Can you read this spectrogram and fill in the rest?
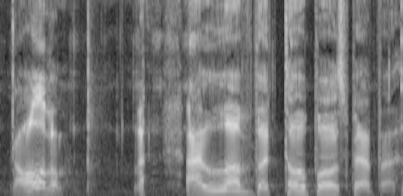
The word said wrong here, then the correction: tapas: No, you say tapas. Tapas. No.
